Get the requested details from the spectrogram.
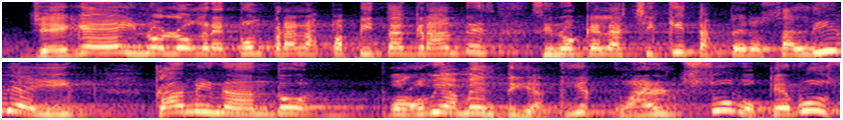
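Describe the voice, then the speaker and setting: Over noticeable background noise, a man talks at a moderate pace with hardly any pauses. His pitch is extremely high, with ordinary variation and very even loudness. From El Salvador, Cojutepeque. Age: 40s. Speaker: pastor. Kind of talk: sermon.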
